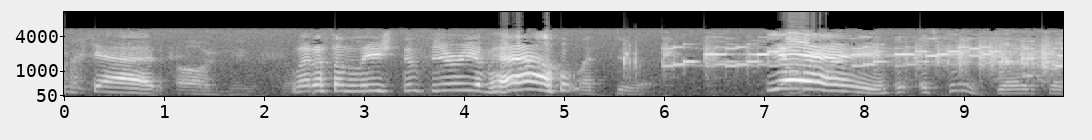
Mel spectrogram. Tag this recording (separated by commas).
Music, Speech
